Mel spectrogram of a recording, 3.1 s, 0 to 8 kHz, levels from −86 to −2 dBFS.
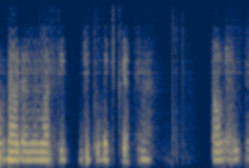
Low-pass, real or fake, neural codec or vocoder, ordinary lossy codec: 7.2 kHz; fake; codec, 44.1 kHz, 0.9 kbps, DAC; none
